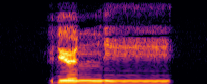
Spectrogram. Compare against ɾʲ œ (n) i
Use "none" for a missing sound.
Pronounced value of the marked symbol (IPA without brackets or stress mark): n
